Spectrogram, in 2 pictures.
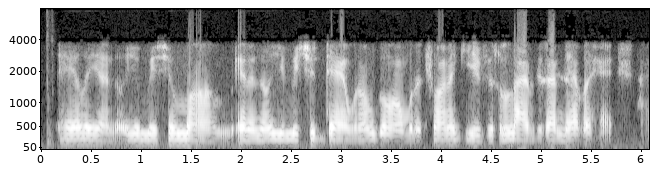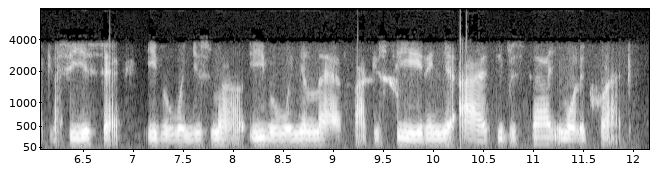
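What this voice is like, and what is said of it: Rapping in an imitated rapper's voice. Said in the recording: “That's a very good impersonation of Eminem.”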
